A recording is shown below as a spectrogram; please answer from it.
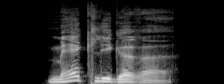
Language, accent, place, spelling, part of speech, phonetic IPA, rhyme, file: German, Germany, Berlin, mäkligere, adjective, [ˈmɛːklɪɡəʁə], -ɛːklɪɡəʁə, De-mäkligere.ogg
- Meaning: inflection of mäklig: 1. strong/mixed nominative/accusative feminine singular comparative degree 2. strong nominative/accusative plural comparative degree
